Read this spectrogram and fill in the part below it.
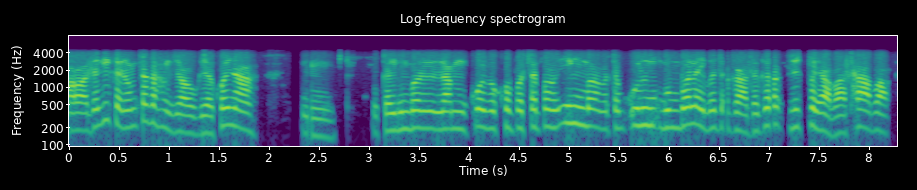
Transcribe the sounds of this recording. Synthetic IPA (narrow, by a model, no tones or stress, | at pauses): awadɐɡikɐjɾomtaɡɐɦaŋd͡ʒawɡeɐkʰojnɐ | kajɡumbɐlɐmkojbɐkʰopːɐt͡ʃɐt̚pɐbɐiŋbɐmɐtɐpulɡumbɐlajbɐd͡ʒɐɡadɐɡɐɾik̚pɐjabɐːtʰaba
